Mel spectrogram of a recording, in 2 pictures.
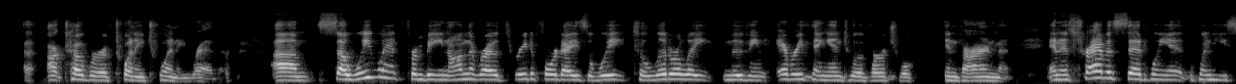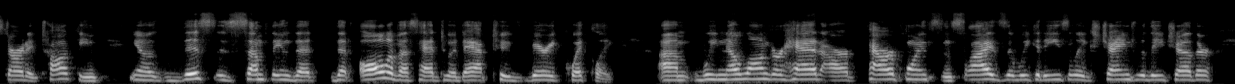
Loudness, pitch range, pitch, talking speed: -22 LUFS, 195-235 Hz, 215 Hz, 165 wpm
